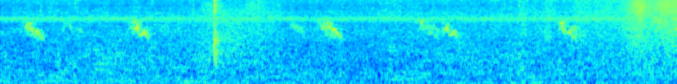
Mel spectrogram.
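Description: Small birds chirping: short, falling chirps every half second or so over a faint steady high hum. A single sharp click comes about a second and a half in.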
